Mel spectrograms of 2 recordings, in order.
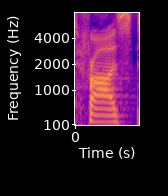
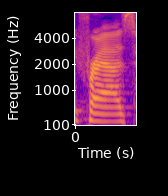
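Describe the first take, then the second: First: "Fraz" with an open ah vowel, like Frahz; another wrong pronunciation. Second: "Fraz" said with a short a, rhyming with jazz; wrong pronunciation. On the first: Host mimics another fan mispronouncing her name, "Frahz" with an open ah. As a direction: stretch the a back in the throat, "Frahz". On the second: Host mimics fans mangling her nickname, "Fraz" rhymed with jazz. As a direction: mispronounce it as "Fraz", the a as in cat. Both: Retold or imitated. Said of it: "you know, they say Fraze".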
